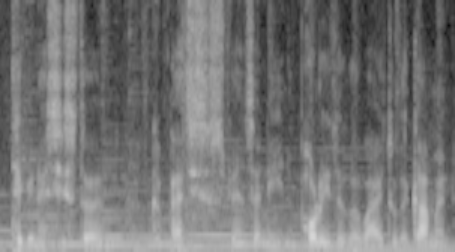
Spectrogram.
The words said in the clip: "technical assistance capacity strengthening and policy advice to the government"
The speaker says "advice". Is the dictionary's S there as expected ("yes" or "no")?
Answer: no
